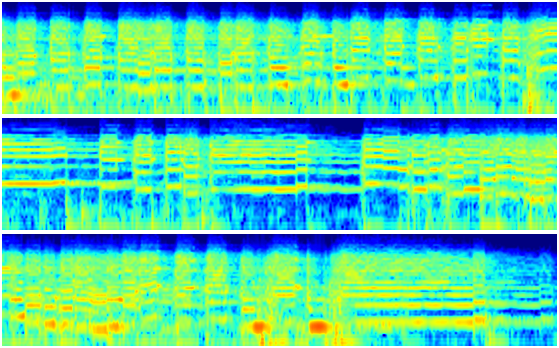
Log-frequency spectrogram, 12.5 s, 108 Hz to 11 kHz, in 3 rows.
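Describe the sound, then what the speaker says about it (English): A distorted electric guitar solo played through a Line 6 Helix Lone Star patch, bright sustained lead lines with fast runs and held bends over a steady backing, loud and continuous with no talking. "So this is the outro guitar solo."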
